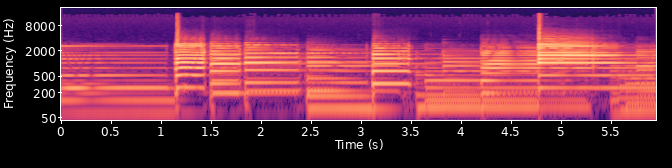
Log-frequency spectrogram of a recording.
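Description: Electric guitar played through an overdrive pedal with the drive turned down picks out a bright, melodic line of sustained notes, with two sharp, louder attacks standing out among the smoother phrases.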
